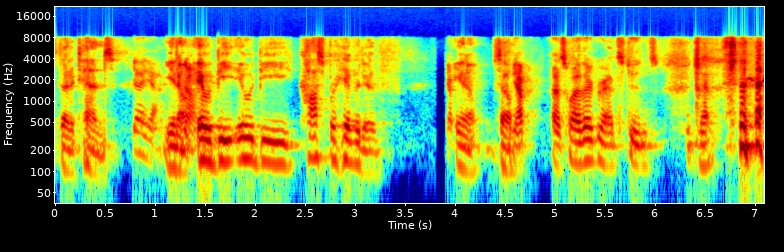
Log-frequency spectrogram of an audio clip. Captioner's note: laughs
